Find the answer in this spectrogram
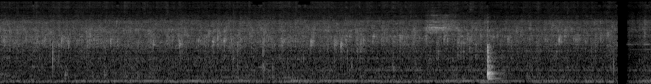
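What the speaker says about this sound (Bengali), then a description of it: "কড়াইটাও গরম হয়ে গেছে, এতেও তেল দিয়ে দিই, এতে কুদলি ভাজাটা বসিয়ে দিই।" Oil sizzles with a low, even crackle in a hot wok as pieces of ivy gourd fry; one sharp metallic clink stands out partway through.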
